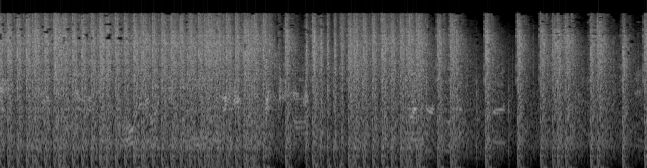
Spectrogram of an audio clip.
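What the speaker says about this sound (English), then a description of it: "more fire going on over here." Heavy gunfire in the video game Squad, sustained rapid automatic bursts and overlapping shots close by, thinning into separate cracks near the end.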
